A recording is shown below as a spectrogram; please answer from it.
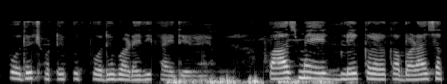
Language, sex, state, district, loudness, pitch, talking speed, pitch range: Hindi, female, Uttar Pradesh, Jalaun, -19 LUFS, 245 Hz, 240 wpm, 235-260 Hz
